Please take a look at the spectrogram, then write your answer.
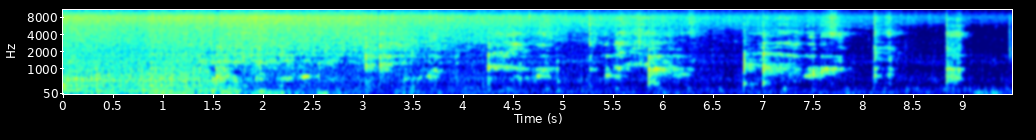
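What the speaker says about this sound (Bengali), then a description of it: "এবার ডালের পেস্টটা আমি কড়াইয়ে দিয়ে দিলাম।" Lentil paste sizzles in a hot wok while a spoon stirs and scrapes through it, a steady frying hiss broken by irregular clinks and scraping strokes, close up.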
